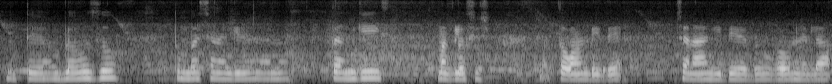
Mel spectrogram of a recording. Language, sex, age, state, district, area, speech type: Kannada, female, 30-45, Karnataka, Mandya, urban, spontaneous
